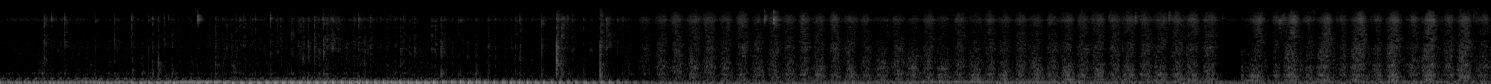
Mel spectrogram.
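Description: A stiff-bristled push broom on a long metal handle scrubs back and forth across a small, soaked, soap-foamed red patterned wool pile rug lying flat on a tiled floor. The result is a fast, fairly regular wet rasping rhythm with a heavy low rumble and a thin bright hiss. It is loudest in the first six seconds, then settles into a steadier, slightly quieter scrubbing.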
